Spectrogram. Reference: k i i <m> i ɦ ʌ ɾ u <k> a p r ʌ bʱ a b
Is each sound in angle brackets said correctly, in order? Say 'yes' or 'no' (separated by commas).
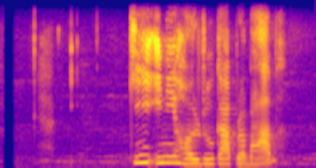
no, yes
